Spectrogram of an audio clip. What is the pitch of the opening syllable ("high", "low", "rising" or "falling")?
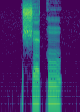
high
